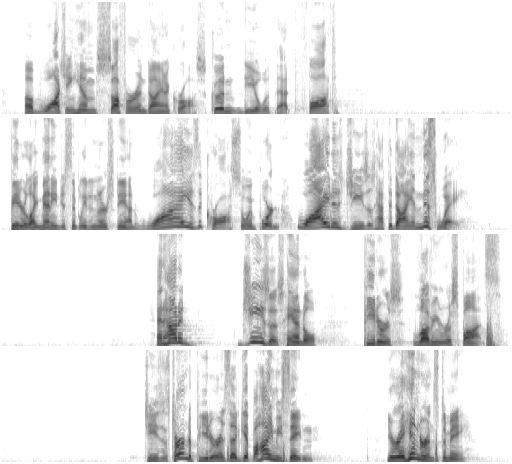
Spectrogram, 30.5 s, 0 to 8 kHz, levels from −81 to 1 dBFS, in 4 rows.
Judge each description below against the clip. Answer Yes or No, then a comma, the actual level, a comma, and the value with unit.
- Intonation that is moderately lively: No, wide, 6.2 semitones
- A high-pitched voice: No, medium, 170 Hz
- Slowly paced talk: Yes, slow, 115 wpm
